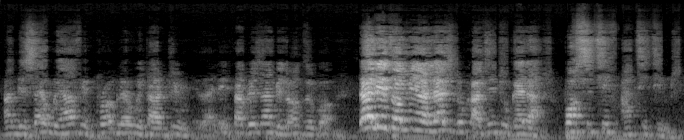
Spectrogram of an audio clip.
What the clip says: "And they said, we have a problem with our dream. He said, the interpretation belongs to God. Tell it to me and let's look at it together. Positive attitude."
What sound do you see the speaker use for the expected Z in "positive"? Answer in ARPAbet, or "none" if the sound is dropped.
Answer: S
